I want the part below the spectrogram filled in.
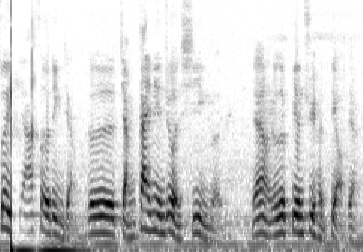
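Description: A man's voice: fairly high pitch, crowd noise. A young man hosting a casual podcast chat, joking around and swearing often. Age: young adult. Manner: fast, joking, swears a lot. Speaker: podcast host.

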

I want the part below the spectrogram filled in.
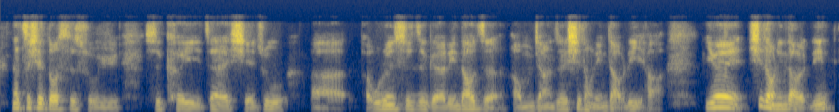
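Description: A man's voice: mid-range voice, mellow, slightly rough. A man, a guest explaining ideas patiently through everyday examples. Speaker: guest, systems change consultant. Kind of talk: explanatory interview answers. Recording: slightly dull audio.

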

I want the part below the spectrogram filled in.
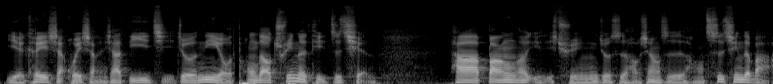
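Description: A low-pitched man with a Taiwanese Mandarin accent talks through his podcast in a relaxed solo chat. He keeps it light with joking asides and corrects himself as he goes. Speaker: podcast host. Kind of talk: casual solo podcast talk.

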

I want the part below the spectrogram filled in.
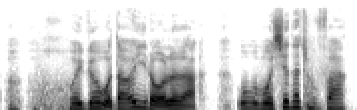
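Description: A man's voice: medium pitch, moderate pace, dark tone, dry recording, clean studio sound, voice pushed up, close to an everyday voice. Man putting on a stammering terrified young guy. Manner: stammering, panicky.

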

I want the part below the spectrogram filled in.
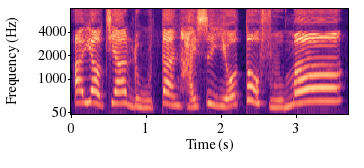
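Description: Woman putting on a dithering almond man, slow drawl, sighing, lower than her usual, storybook voice. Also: lively intonation, dry recording.

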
